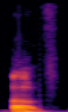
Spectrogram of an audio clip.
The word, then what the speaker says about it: of: One more thing I noticed, Jill, is the pronunciation of the word of in these structures. It seems to be reduced. I think it is. We might just use the reduced vowel, our old friend schwa, instead of clearly saying the word of.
